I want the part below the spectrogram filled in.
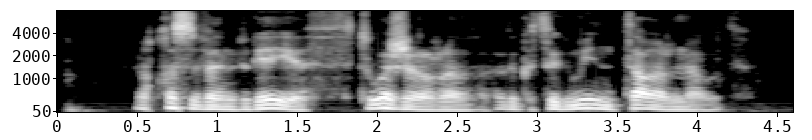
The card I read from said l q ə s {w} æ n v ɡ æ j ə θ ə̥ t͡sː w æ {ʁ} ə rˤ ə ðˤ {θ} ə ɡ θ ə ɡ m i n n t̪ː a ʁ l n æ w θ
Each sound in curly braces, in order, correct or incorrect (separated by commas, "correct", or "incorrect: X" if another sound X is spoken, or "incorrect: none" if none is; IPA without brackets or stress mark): incorrect: v, incorrect: ʒ, incorrect: ð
